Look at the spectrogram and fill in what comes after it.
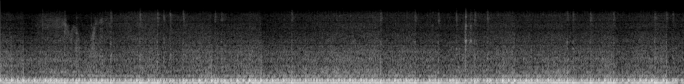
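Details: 1998 Toyota Paseo turbo build (Precision 5831e turbo, Haltech ECU), launch control demo: engine held at fixed high rev with rapid popping and crackling as limiter cuts in; working as intended.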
